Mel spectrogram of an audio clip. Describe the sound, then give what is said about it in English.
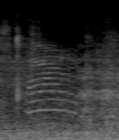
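A cat lets out a single drawn-out meow, rising and then falling in pitch, over a steady low background hum. “Hey, kitty, shut up. You can gripe later, cat.”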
